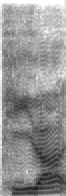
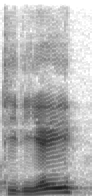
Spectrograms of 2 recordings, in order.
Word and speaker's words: TDA: Also, did you know it's actually pronounced TIDA instead of TDA?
